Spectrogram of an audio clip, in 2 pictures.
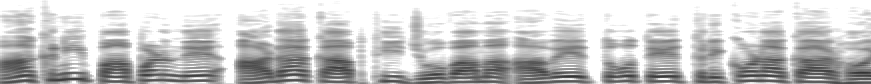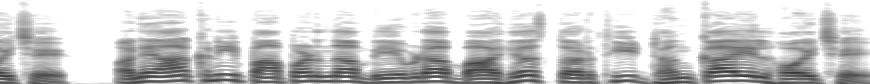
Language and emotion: Gujarati, neutral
